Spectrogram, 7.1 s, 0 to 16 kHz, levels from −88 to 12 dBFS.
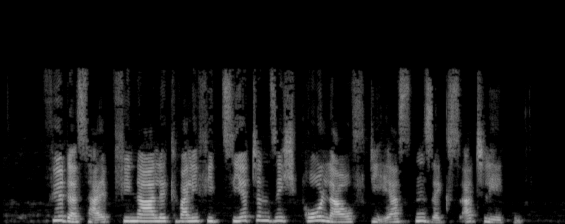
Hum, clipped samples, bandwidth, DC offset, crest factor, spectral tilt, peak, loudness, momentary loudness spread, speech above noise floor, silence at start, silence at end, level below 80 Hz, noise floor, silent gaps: none; under 0.1%; 11.5 kHz; under 0.1%; 18 dB; -3.5 dB/octave; -4 dBFS; -21 LUFS; 12 LU; 40 dB; 0.65 s; 0.55 s; -70 dBFS; -61 dBFS; none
